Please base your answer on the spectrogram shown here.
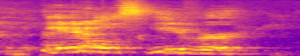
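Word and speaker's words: æbleskiver: Scrambled eggs and sausage links and these little round donuts that I don't know how to pronounce the name of. What do you call them? Edelskiever.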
